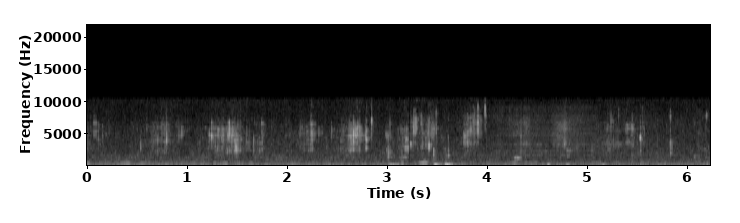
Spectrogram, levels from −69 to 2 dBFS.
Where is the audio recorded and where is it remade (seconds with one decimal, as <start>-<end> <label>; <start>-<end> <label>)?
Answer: 0.0-4.1 recorded; 4.1-5.1 remade; 5.1-6.2 recorded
